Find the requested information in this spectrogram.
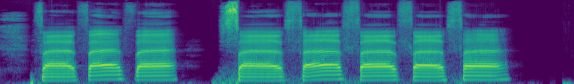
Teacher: ujung gigi seri atas kita ketika kita melafazkan huruf Fa itu disentuhkan ke bibir bawah bagian dalam yang basahnya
